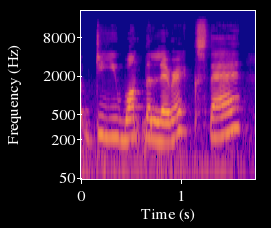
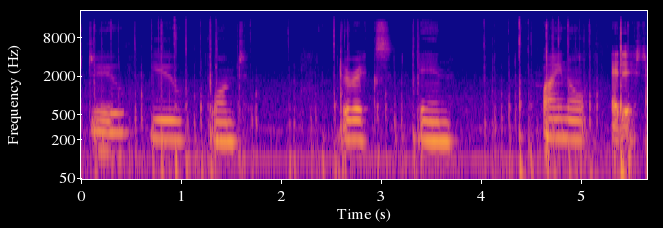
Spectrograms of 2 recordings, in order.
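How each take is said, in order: First: Said in the usual way. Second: Slow, word by word as she types; slow dictation of a poll question; dictating a poll. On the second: Real, not acted. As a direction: spell the poll question out slowly while typing. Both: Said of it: "I'm gonna do a poll for you guys".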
